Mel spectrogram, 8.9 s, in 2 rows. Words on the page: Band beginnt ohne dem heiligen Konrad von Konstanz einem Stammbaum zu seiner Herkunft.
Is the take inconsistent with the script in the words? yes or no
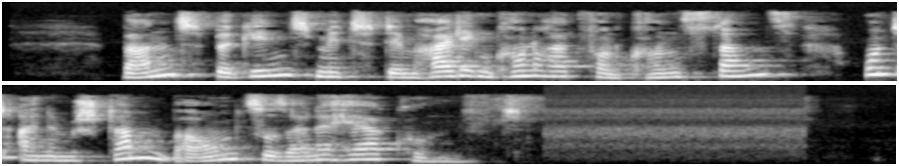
yes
